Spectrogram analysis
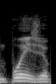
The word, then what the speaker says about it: Puello: me sorprendió mucho puelo yo lo llamo puelo dice puello pero para mí la do se pronuncia se pronuncia como l me me me sorprendió mucho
